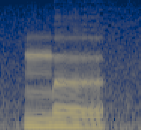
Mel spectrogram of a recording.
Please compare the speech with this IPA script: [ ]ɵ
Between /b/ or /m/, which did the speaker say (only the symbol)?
m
